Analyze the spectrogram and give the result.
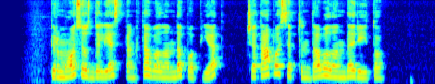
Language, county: Lithuanian, Alytus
